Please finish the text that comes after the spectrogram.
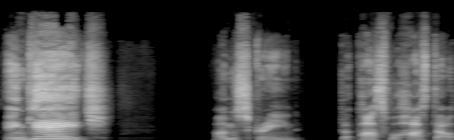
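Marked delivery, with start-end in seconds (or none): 0.0-0.8 piercing high shouted order; yell. A narrator's reading. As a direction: scream the command at full force. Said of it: "She yells out".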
